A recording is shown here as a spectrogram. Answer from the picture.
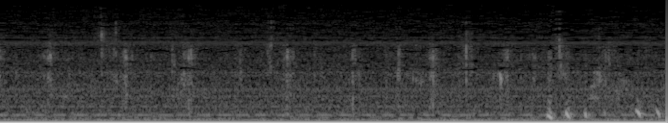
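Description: Raw peeled rhubarb stalk being chewed: a run of crisp crunches, about two a second. Near the end come a few brief low mouth sounds.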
